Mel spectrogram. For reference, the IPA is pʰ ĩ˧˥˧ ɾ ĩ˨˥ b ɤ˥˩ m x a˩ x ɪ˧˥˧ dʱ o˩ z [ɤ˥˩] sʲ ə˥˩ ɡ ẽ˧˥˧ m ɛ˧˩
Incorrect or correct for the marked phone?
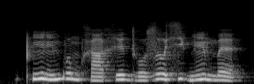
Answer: correct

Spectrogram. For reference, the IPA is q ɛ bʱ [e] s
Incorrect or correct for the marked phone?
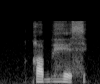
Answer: correct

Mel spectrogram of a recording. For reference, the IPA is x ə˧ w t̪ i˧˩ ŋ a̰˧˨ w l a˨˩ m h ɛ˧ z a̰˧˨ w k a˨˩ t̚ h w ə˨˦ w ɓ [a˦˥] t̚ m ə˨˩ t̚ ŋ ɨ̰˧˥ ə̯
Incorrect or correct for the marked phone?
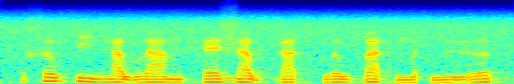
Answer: incorrect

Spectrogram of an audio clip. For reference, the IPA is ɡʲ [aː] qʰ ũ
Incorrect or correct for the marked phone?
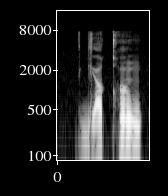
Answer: incorrect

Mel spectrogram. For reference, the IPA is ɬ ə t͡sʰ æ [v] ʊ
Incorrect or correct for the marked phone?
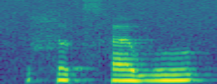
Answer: incorrect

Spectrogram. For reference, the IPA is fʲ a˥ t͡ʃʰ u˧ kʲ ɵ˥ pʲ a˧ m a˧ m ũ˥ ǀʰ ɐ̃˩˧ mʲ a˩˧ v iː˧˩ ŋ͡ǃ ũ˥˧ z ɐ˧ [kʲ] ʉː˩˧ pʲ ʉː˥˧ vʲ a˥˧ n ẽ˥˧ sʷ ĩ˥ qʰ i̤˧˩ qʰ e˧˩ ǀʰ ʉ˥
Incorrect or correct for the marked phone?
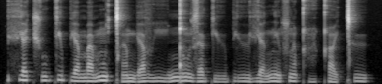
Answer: correct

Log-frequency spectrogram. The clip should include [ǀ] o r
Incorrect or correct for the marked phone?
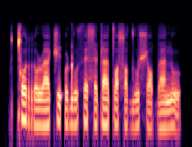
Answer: correct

